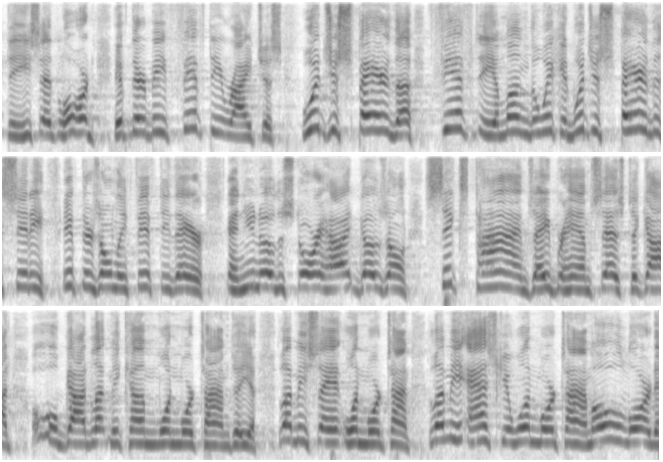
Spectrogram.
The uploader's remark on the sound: This message was preached at East Side Baptist Church on February 18th, 2024.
